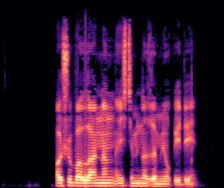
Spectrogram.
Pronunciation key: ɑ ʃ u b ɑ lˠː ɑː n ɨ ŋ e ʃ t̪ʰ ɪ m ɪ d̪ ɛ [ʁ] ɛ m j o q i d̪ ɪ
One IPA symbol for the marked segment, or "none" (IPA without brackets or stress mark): ʁ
